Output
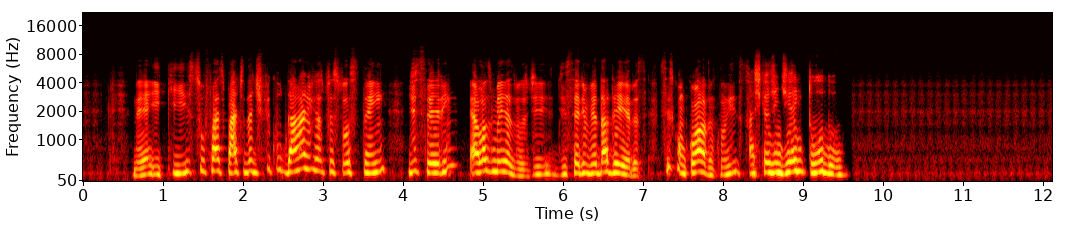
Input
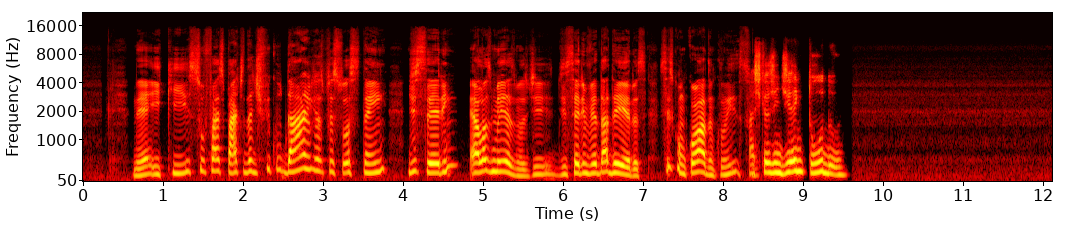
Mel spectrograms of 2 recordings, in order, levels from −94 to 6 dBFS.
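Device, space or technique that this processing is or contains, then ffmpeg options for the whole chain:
guitar amplifier with harmonic tremolo: -filter_complex "[0:a]acrossover=split=670[s0][s1];[s0]aeval=exprs='val(0)*(1-0.7/2+0.7/2*cos(2*PI*9.3*n/s))':c=same[s2];[s1]aeval=exprs='val(0)*(1-0.7/2-0.7/2*cos(2*PI*9.3*n/s))':c=same[s3];[s2][s3]amix=inputs=2:normalize=0,asoftclip=type=tanh:threshold=0.178,highpass=85,equalizer=f=130:t=q:w=4:g=-8,equalizer=f=210:t=q:w=4:g=9,equalizer=f=780:t=q:w=4:g=9,equalizer=f=1100:t=q:w=4:g=3,lowpass=f=4100:w=0.5412,lowpass=f=4100:w=1.3066,volume=1.19"

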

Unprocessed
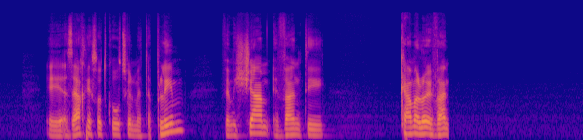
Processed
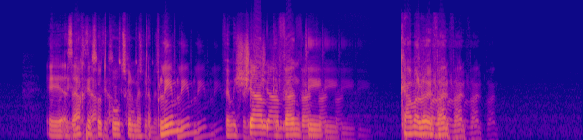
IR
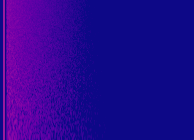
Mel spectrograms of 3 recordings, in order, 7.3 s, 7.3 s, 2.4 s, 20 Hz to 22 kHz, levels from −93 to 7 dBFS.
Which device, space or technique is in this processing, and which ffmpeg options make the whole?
one-band saturation: -filter_complex "[0:a]asettb=1/sr,asplit=3[s0][s1][s2];[s0]atrim=end=3.044[s3];[s1]atrim=start=3.04:end=3.67,asetpts=PTS-STARTPTS,afade=t=in:d=0.004:c=qsin,afade=t=out:st=0.626:d=0.004:c=qsin,equalizer=f=160:t=o:w=0.67:g=-6,equalizer=f=400:t=o:w=0.67:g=11,equalizer=f=1600:t=o:w=0.67:g=5[s4];[s2]atrim=start=3.666[s5];[s3][s4]acrossfade=d=0.004:c1=hsin:c2=qsin[s6];[s6][s5]acrossfade=d=0.004:c1=qsin:c2=hsin,asplit=4[s7][s8][s9][s10];[s8]adelay=206,afreqshift=-44,volume=0.237[s11];[s9]adelay=412,afreqshift=-88,volume=0.0708[s12];[s10]adelay=618,afreqshift=-132,volume=0.0214[s13];[s7][s11][s12][s13]amix=inputs=4:normalize=0,acrossover=split=430|2500[s14][s15][s16];[s15]asoftclip=type=tanh:threshold=0.0237[s17];[s14][s17][s16]amix=inputs=3:normalize=0"

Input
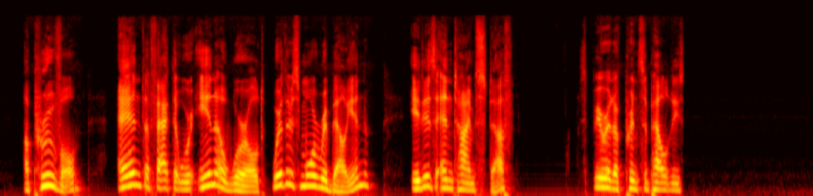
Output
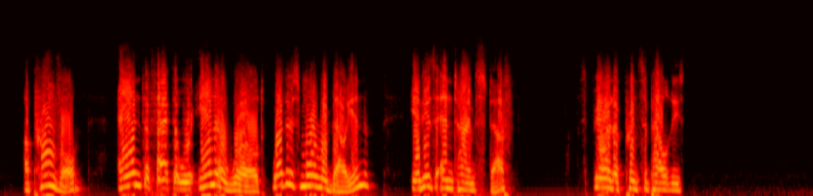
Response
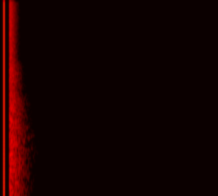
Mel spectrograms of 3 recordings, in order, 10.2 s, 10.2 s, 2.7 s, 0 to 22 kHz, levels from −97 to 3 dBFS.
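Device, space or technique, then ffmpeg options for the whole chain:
synthesiser wavefolder: -filter_complex "[0:a]aeval=exprs='0.0596*(abs(mod(val(0)/0.0596+3,4)-2)-1)':c=same,lowpass=f=4200:w=0.5412,lowpass=f=4200:w=1.3066,asettb=1/sr,asplit=3[s0][s1][s2];[s0]atrim=end=1.764[s3];[s1]atrim=start=1.76:end=2.41,asetpts=PTS-STARTPTS,afade=t=in:d=0.004:c=qsin,afade=t=out:st=0.646:d=0.004:c=qsin,aecho=1:1:2.9:0.55,atrim=end_sample=28665[s4];[s2]atrim=start=2.406[s5];[s3][s4]acrossfade=d=0.004:c1=hsin:c2=qsin[s6];[s6][s5]acrossfade=d=0.004:c1=qsin:c2=hsin,volume=0.501"

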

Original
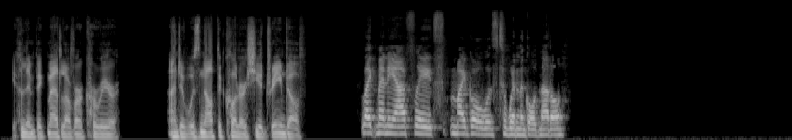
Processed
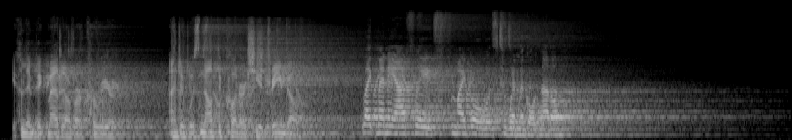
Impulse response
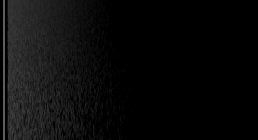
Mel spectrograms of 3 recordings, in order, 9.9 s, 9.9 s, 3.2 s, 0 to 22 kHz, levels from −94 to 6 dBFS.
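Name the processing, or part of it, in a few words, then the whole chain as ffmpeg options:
PA in a hall: -filter_complex "[0:a]highpass=f=120:p=1,equalizer=f=2000:t=o:w=0.32:g=7,aecho=1:1:107:0.376[s0];[1:a]atrim=start_sample=2205[s1];[s0][s1]afir=irnorm=-1:irlink=0,volume=1.26"

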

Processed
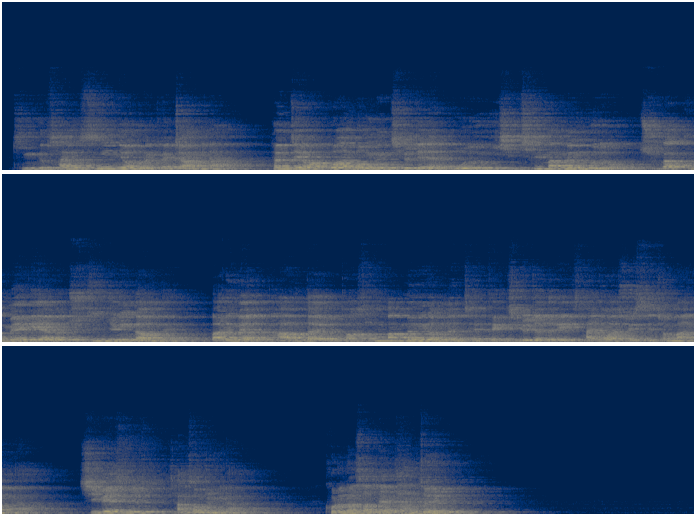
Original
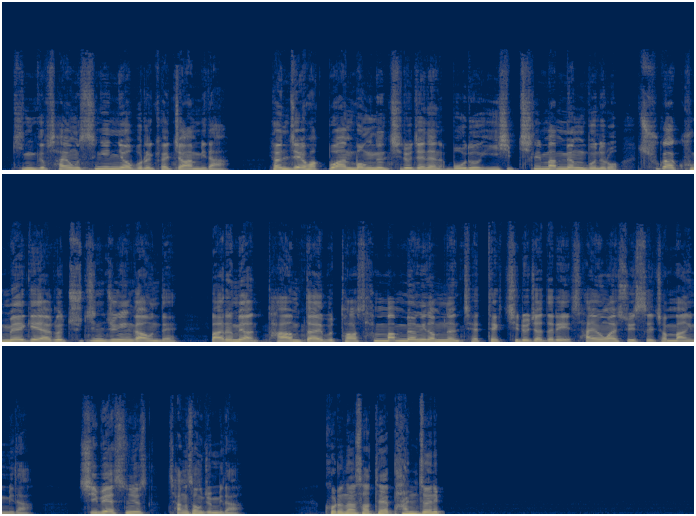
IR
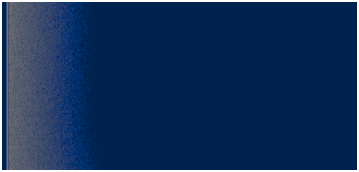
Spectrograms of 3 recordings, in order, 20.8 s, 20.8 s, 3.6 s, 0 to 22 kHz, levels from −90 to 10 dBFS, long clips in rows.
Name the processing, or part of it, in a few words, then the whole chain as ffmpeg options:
supermarket ceiling speaker: -filter_complex "[0:a]highpass=240,lowpass=5600[s0];[1:a]atrim=start_sample=2205[s1];[s0][s1]afir=irnorm=-1:irlink=0,volume=0.708"

